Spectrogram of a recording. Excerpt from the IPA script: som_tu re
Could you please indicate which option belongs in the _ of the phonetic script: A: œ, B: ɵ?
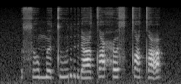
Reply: A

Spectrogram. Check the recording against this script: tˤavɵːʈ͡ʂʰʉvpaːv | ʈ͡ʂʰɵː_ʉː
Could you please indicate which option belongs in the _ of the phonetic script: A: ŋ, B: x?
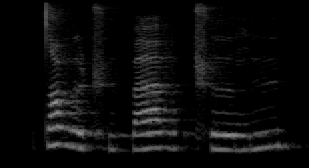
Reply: A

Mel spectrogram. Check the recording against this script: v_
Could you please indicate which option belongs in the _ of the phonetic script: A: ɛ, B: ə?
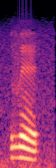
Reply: A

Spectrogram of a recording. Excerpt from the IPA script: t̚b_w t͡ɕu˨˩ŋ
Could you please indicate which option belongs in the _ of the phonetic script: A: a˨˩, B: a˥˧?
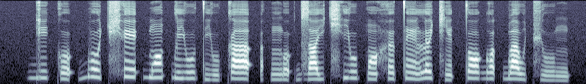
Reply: B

